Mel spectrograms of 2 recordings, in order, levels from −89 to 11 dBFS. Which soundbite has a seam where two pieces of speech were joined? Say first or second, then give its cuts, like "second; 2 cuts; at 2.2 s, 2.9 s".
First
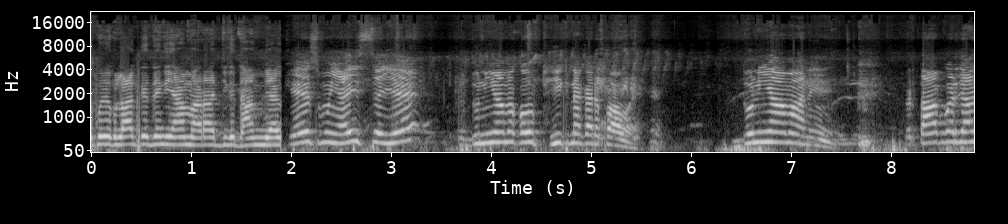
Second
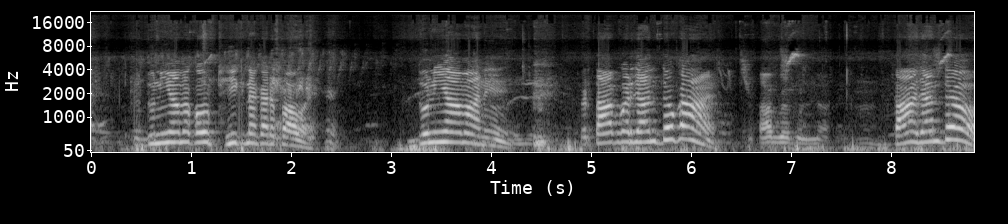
first; 1 cut; at 1.9 s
